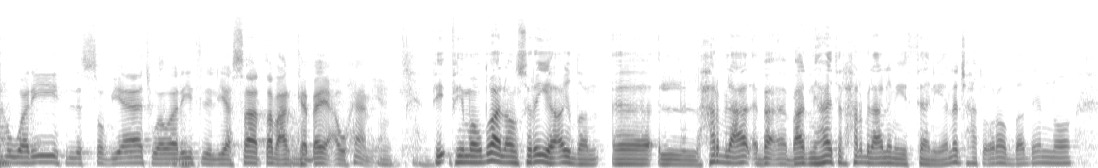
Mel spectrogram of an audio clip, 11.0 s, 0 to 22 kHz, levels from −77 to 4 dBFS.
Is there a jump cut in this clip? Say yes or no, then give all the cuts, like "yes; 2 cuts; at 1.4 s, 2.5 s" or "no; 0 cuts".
no; 0 cuts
